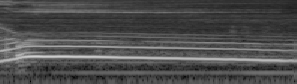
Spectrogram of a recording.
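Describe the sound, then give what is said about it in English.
A large creature on a town's center fountain lifts its head and howls toward the moon: a single long, sustained howl rises sharply then holds a steady, slowly falling tone for several seconds, loud, with no talking. “A large creature of some sort leaps up onto the center fountain of Bledsun and lifts its head and howls toward the moon.”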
